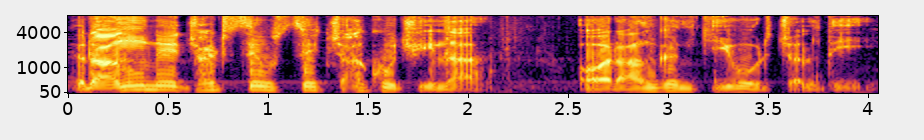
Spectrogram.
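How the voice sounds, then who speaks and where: A man narrating an audio drama with steady storytelling. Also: on the low side, a little slow, vocal fry. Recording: soft music bed underneath.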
